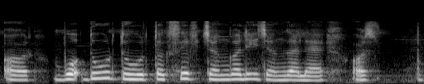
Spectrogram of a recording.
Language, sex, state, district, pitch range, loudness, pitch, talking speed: Hindi, female, Delhi, New Delhi, 205-245 Hz, -16 LUFS, 230 Hz, 155 wpm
